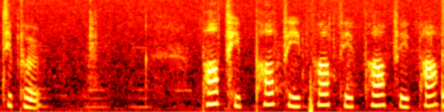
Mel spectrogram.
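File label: "puppy", spoken word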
